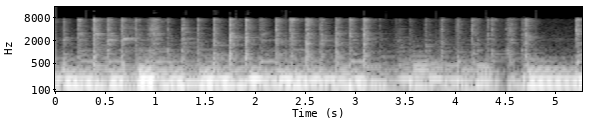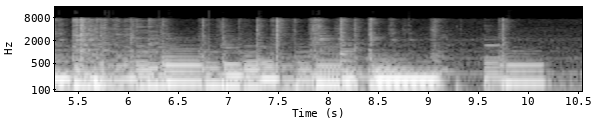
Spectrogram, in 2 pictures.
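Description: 1987 B.C. Rich Ironbird electric bass played with the fingers through a guitar amplifier: fast, evenly repeated notes for the first three seconds or so, then a slower line of changing notes that stops about nine seconds in.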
